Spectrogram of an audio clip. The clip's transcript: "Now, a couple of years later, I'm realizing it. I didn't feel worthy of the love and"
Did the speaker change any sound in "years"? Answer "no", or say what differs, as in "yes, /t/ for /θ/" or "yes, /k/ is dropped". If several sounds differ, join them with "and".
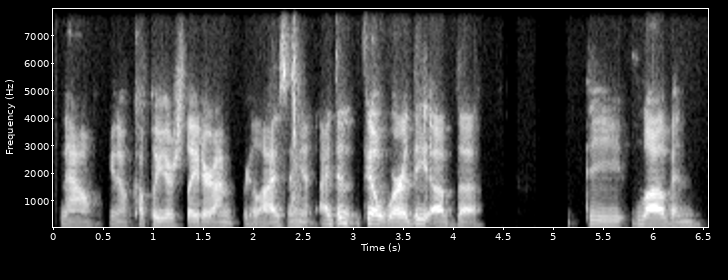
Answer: no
